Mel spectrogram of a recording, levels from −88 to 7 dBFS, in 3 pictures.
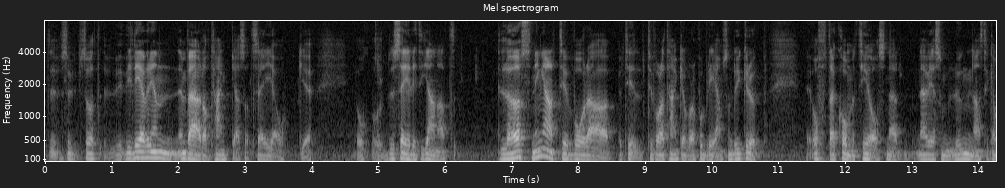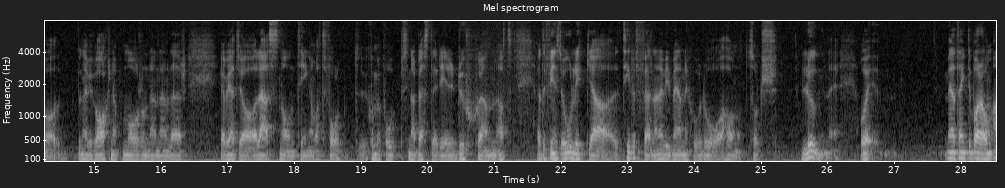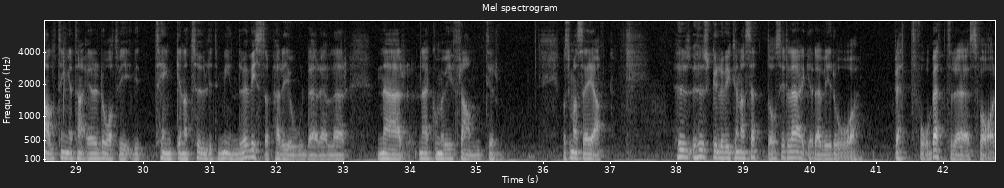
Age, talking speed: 20-39, 185 wpm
